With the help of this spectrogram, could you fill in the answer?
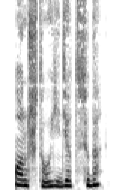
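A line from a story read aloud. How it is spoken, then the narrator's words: Squeak. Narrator (Russian): пискнула она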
